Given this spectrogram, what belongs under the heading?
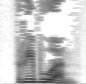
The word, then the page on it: ribuan: indonesian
